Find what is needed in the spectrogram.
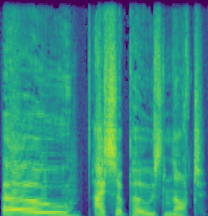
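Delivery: long high "Oh" falling into resignation; sighed. A narrator's reading. Hermione gives in to the boys, sighed. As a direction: sigh it out, giving in. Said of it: "she sighed".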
